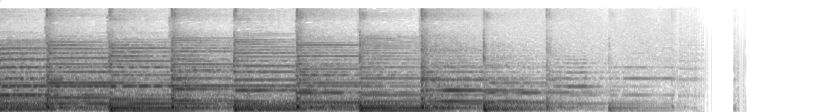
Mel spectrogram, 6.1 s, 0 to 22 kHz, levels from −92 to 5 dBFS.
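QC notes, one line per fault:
3.44 to 6.14 s, truncation distortion on a fade: as the fade-out (starting around 3.4 s) sinks toward silence, the level stage drops bits without dither. The tail turns gritty, worst from 3.93 s onward, which fits roughly 9-bit resolution. On the waveform the decaying shape collapses into a few flat square steps. The spectrogram shows broadband hash instead of a clean taper.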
